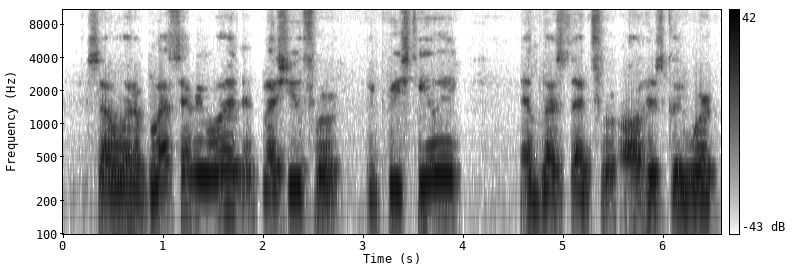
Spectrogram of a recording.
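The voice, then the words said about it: Worn-out, tired voice. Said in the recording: “I didn't sound so good today. My voice is worn out from talking nonstop for 2 days.”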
